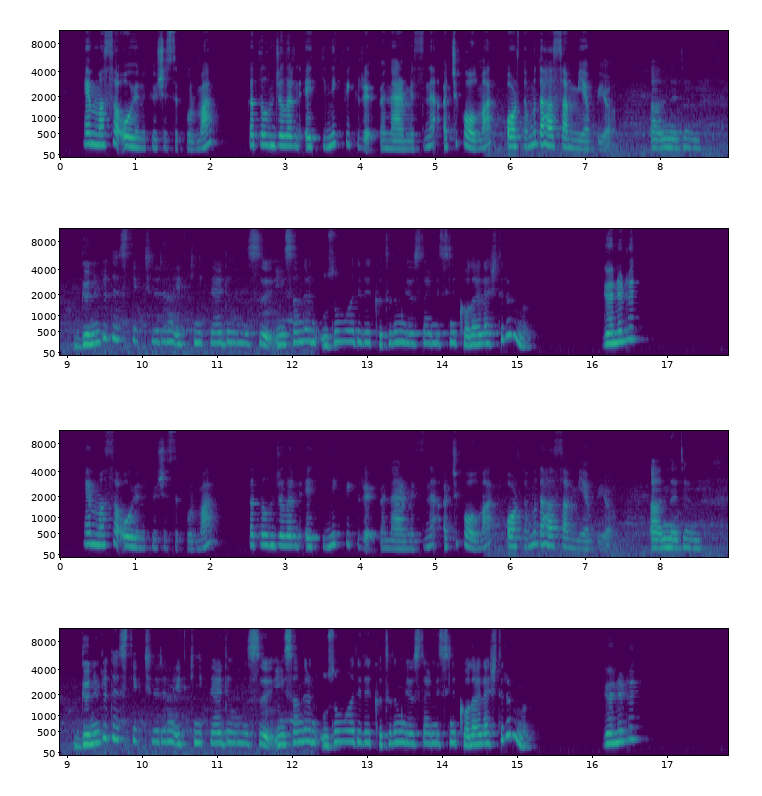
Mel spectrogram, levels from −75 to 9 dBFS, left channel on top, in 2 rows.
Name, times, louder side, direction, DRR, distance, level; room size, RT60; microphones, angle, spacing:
voice 1, 0.3-2.0 2.7-3.7 4.0-7.4 16.2-16.6, left 4 dB, 55° left, 0.6 m, -33 dB
sound 1, 5.6-12.3, equal, 15° left, 1.8 m, -51 dB
voice 2, 7.9-8.6 9.1-15.2, right 2 dB, 30° right, 0.5 m, -34 dB
9.2 x 4.5 x 3.0 m
head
